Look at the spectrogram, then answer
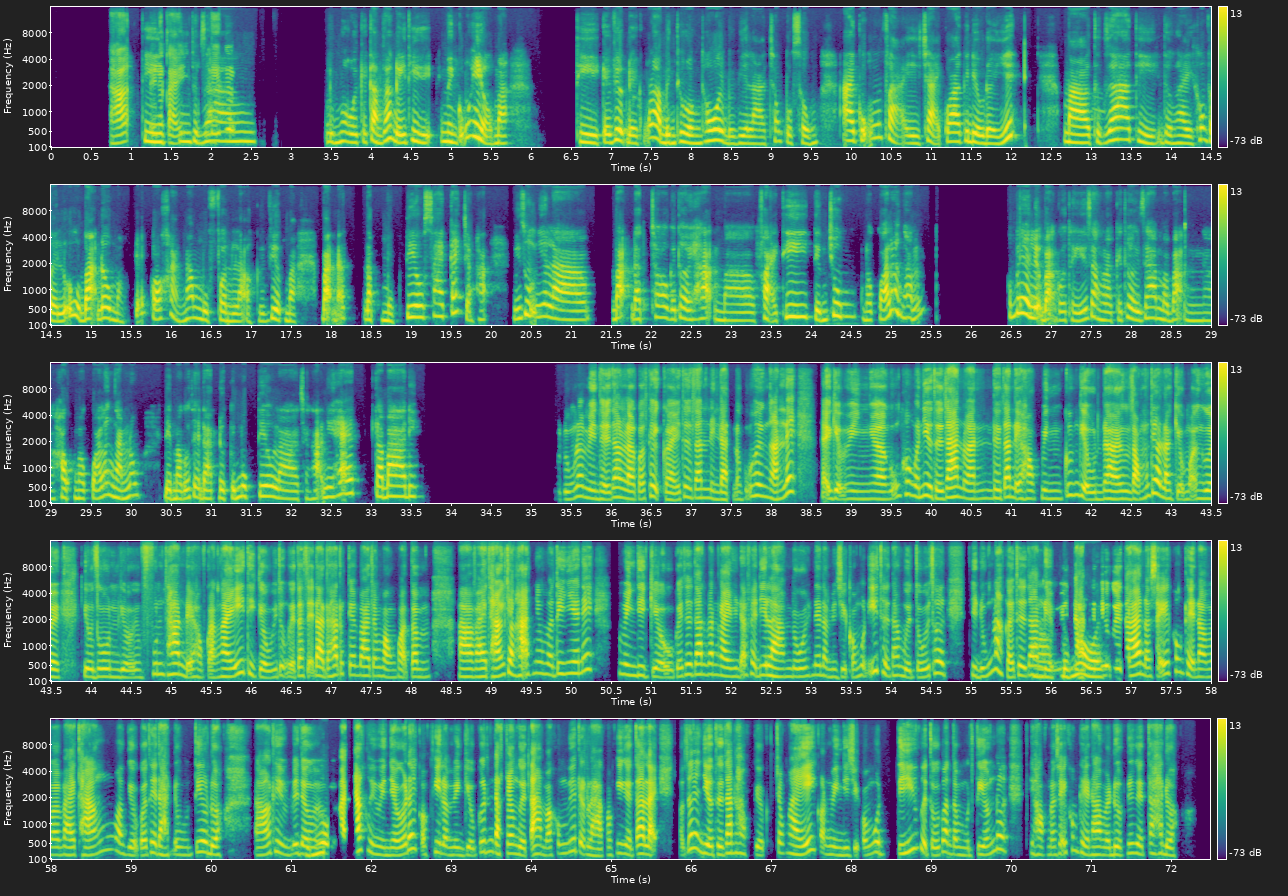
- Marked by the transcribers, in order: tapping; other background noise; in English: "full-time"
- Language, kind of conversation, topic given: Vietnamese, advice, Bạn nên làm gì khi lo lắng và thất vọng vì không đạt được mục tiêu đã đặt ra?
